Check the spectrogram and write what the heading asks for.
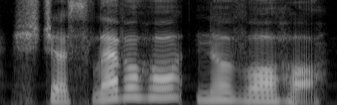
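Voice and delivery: "Szczęśliwego Nowego" as shchus-LEH-vo-ho no-VO-ho; joined-words demo. Shown as a demonstration. Teacher joins the words, "Szczęśliwego Nowego" modelled in Ukrainian. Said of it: "put it together with the first word".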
